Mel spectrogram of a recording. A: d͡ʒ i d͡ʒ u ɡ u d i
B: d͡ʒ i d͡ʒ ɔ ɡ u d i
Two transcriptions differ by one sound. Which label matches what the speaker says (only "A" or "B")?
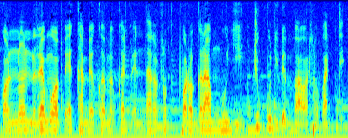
A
